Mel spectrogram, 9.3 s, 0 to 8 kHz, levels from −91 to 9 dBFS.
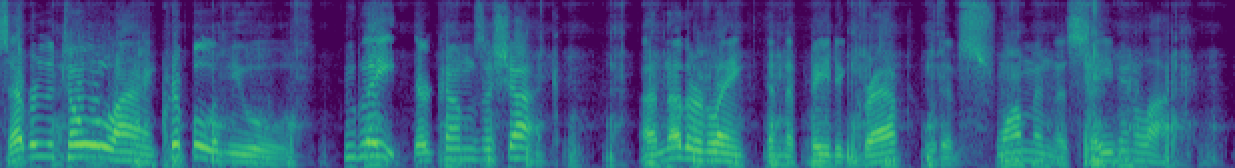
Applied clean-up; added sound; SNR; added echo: neural mask model RNNoise.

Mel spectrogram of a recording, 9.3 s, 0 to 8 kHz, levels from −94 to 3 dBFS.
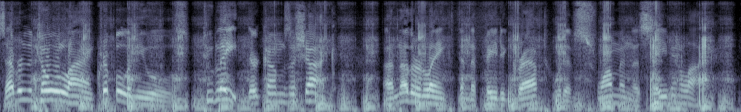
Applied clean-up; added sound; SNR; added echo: none; Sawing; 6 dB; none.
